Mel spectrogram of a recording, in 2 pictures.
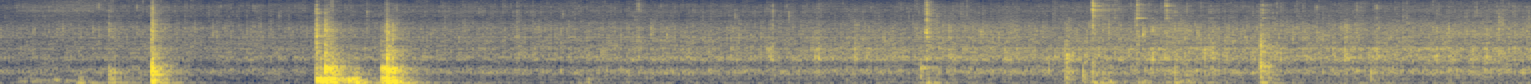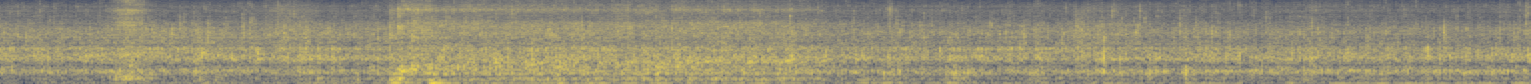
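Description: Potatoes and taro root (arbi) sizzling steadily as they fry in a steel pot, with a few sharp knocks in the first two seconds.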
